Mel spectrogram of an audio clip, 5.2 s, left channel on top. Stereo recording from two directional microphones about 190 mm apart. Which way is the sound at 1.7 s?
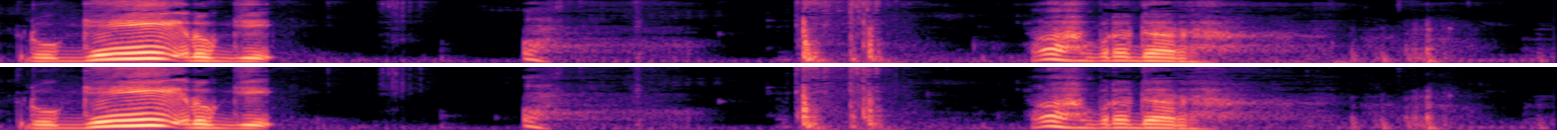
Centre (ahead or behind).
